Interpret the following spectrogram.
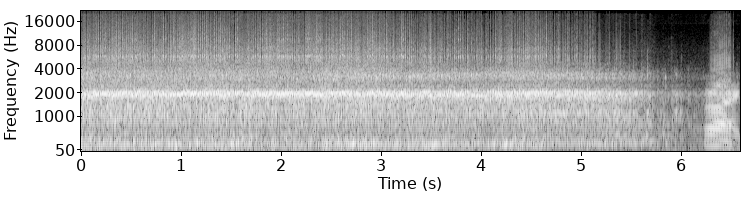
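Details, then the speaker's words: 1956 Johnson 15 HP two-stroke outboard running and sputtering with an uneven, stumbling beat: the misfire has moved from the bottom cylinder to the top cylinder, which is not firing. "you can see it's pretty obvious that the top cylinder is missing fire"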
